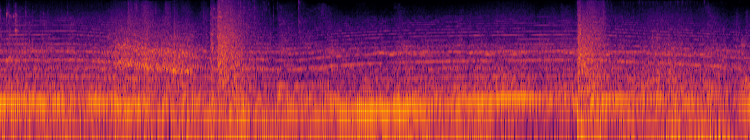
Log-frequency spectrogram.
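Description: Car engine roaring during a police chase in L.A. Noire, loud and sustained with shifting revs, a wailing siren tone rising and falling over it and bursts of screeching noise, no talk.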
